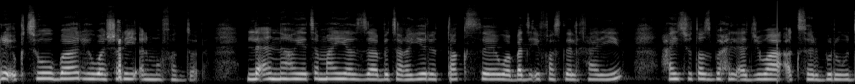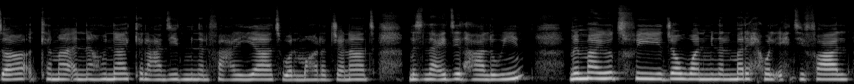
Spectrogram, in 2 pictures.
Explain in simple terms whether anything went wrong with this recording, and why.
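Two kinds of trouble turn up in this speech. The first is damaged data in a compressed stream. At 1.17 to 1.21 s, just before "المفضل لانه يتميز بتغيير", and again at 5.33 s, just before "فصل الخريف حيث تصبح", a short glitch breaks through. Part of the compressed data was corrupted there, so the decoder lost its place and had to resync.

The second is a block of digital silence, at 4.51 s and at 7.77 s, between "فصل الخريف حيث تصبح" and "اكثر برودة كما ان". Each time the sound cuts out for about 2.7 ms and snaps back, which you hear as a tiny tick. A gap that size fits a 128-sample block that never got filled in time.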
